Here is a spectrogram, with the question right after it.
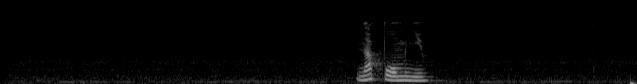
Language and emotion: Russian, neutral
